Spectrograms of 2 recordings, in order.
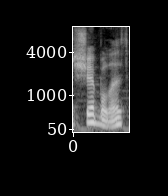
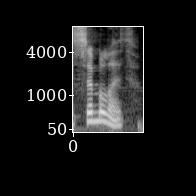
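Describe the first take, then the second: First: The word begins with an SH sound. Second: The word begins with a plain S sound. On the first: The speaker is from one group, the Gileadites. "pronounced the word with the S H sound" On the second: The speaker is from the other group, the Ephraimites. "pronounced it Sibboleth without the S H sound"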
